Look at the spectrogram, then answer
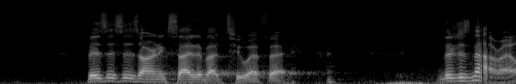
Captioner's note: chuckles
